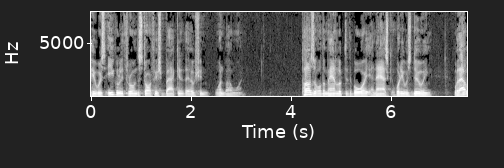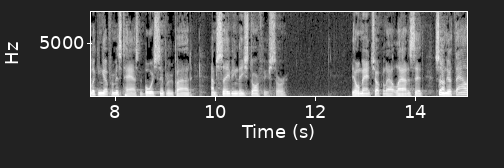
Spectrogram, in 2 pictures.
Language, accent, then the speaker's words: English; LaGrange, Georgia, United States; I grew up on Dunson Village, Carey Street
